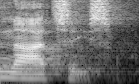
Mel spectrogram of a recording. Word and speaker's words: Nazi: From national you get na. I am from socialist or zealist the way a German would pronounce it. You get the Z not C.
